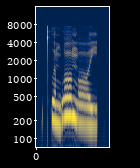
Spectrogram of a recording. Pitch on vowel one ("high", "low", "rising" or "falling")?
low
